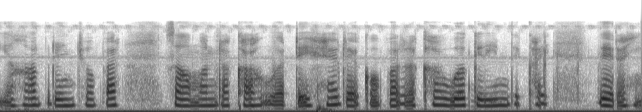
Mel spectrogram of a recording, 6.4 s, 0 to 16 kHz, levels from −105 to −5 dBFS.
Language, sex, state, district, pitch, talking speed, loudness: Hindi, female, Maharashtra, Sindhudurg, 210 Hz, 140 wpm, -27 LUFS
